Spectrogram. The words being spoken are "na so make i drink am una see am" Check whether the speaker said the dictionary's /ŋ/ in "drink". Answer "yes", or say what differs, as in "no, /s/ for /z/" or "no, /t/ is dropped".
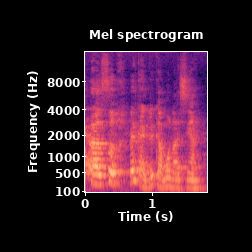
no, /ŋ/ is dropped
